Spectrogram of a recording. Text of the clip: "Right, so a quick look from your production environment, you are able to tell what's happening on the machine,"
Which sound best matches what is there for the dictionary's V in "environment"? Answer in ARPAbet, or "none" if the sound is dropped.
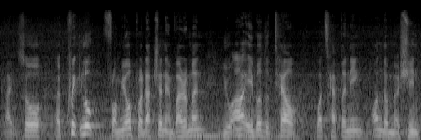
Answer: V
